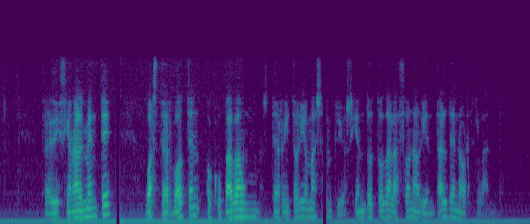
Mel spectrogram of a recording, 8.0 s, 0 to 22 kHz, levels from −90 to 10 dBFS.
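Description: From 0.69 to 0.79 s the level dips by about 6 dB and snaps back, likely because one channel drops out briefly before the mono sum. At 1.74 s there's packet loss on an ADPCM call: a hard-edged 60 ms silent gap, a few packets' worth. The decoder then comes back out of step with the sender, giving some grit before it settles. From 3.65 s to the end the same drop of about 6 dB returns and stays, likely a channel going missing again. At 4.84 s another 60 ms hole lands, followed by the same rough recovery.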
